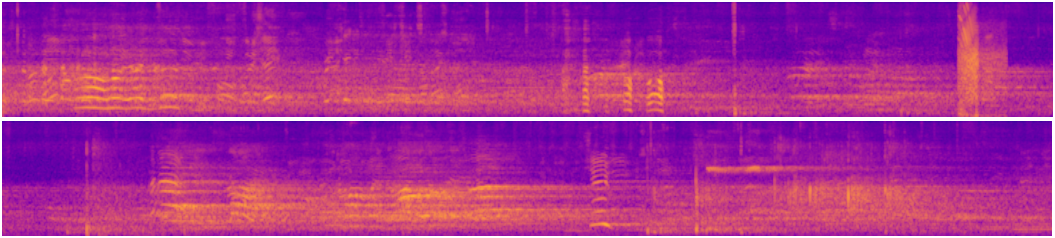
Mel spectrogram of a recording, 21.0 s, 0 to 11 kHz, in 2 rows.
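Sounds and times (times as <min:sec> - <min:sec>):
loud echoing ball strike: 0:09.6 - 0:10.1.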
